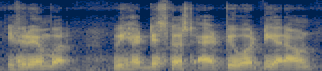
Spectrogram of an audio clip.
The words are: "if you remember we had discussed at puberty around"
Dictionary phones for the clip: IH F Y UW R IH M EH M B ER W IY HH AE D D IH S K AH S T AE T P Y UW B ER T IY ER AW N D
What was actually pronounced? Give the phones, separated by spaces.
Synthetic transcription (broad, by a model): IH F Y UW R IH M EH M B ER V IY HH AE D D IH S K AH S T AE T P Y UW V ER T IY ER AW N D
